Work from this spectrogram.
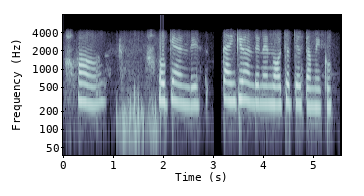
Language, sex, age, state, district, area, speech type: Telugu, female, 18-30, Telangana, Yadadri Bhuvanagiri, urban, conversation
